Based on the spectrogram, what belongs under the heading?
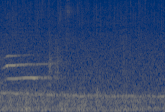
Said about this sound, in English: And then she gave her familiar meow.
